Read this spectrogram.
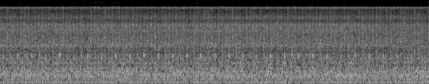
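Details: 1.6 8-valve petrol engine at a steady idle with a fast, loosely regular tapping of about three or four a second; the owner reports a knock at idle, sometimes on adding throttle at start-up, of unknown origin.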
